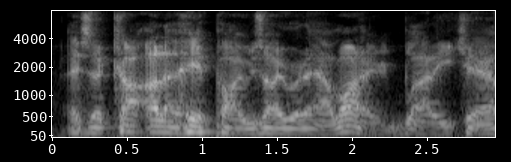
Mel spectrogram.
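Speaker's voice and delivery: put-on Australian accent, nature-documentary narration style. Doing a mock nature documentary commentary: put-on Australian accent. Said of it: "I've gone Australian as well".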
